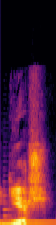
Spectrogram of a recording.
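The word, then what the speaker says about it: geas: incorrect to pronounce it if you were to pronounce it properly it's supposed to be Gish Gish yeah it makes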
